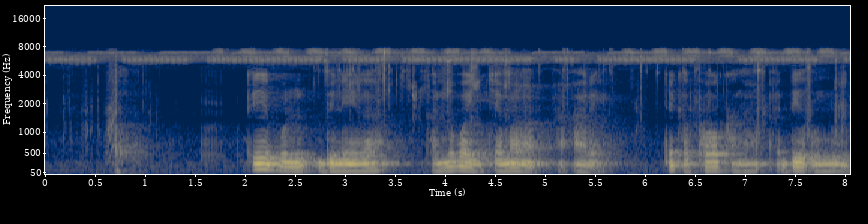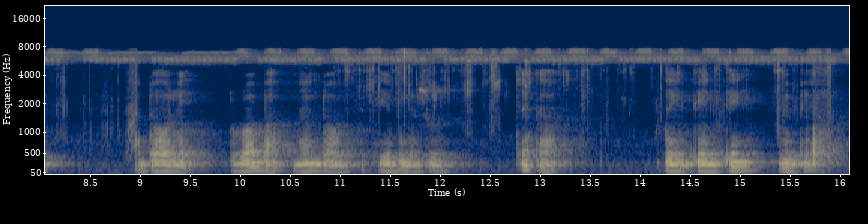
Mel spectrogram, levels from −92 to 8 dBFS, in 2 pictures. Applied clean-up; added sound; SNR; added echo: none; Coin (dropping) / Zipper (clothing); 20 dB; reverberation time 0.7 s.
